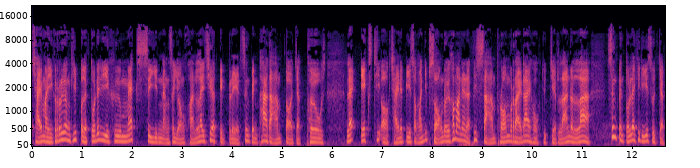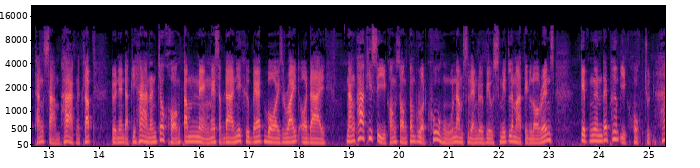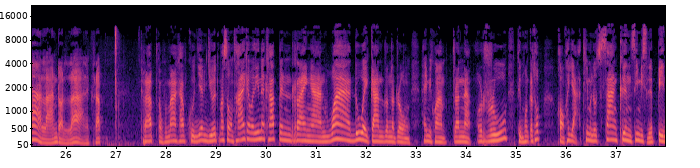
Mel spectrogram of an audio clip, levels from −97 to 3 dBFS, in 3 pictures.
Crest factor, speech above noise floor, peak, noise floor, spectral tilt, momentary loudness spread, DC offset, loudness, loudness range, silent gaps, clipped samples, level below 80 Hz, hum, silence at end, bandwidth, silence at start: 22 dB; 25 dB; -6 dBFS; -52 dBFS; -4.5 dB/octave; 7 LU; under 0.1%; -27 LUFS; 3 LU; none; under 0.1%; -56 dBFS; none; 0 s; 13 kHz; 0 s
